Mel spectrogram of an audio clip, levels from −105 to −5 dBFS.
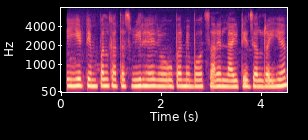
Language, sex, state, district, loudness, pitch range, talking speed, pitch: Hindi, female, Bihar, Jamui, -14 LUFS, 220-230 Hz, 185 wpm, 225 Hz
